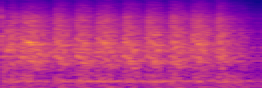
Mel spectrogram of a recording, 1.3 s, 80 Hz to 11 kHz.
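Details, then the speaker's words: 2016 Kawasaki ZX6R that the seller couldn't get running for two months, just after reconnecting connectors and the ignition switch plug: quick, even cranking pulses with the starter spinning the engine freely, no grinding or clicking, normal cranking. "so we actually did it guys we actually got this thing to crank"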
